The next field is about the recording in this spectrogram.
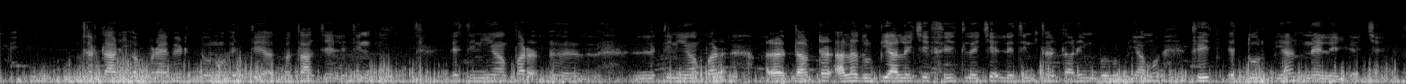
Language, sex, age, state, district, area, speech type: Maithili, male, 18-30, Bihar, Begusarai, rural, spontaneous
